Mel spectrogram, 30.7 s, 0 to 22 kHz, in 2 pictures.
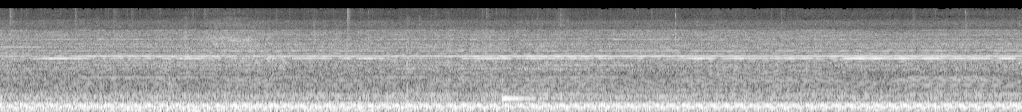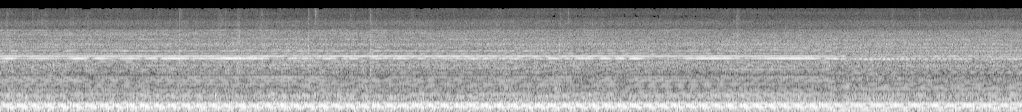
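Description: Cabin noise of an Airbus A320-family jet's engines at takeoff power through lift-off and the first climb, heard inside the cabin over the wing: a loud, steady drone with a thin high whine. The tone shifts slightly near the end.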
